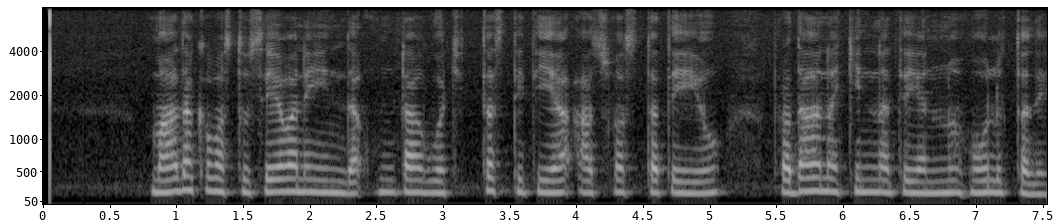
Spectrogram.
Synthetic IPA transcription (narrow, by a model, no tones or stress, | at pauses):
maːd̪ɐkɐʋɐst̪usɛːʋɐnejind̪ɐʔuɳʈaːɡuʋɐt͡ʃi̥t̪ːɐst̪ʰit̪ijɐʔɐsʋɐst̪ʰɐt̪eːju | pɾɐd̪ʱaːnɐkinːɐt̪ɛjɐnːuɦoːlut̪ːɐd̪i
